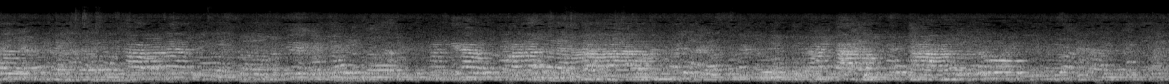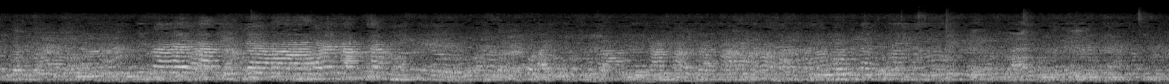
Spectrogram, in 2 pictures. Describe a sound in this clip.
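An elderly woman sings in a wavering voice close by.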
